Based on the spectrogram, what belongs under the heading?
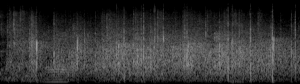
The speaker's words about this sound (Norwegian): altså, sjarmpoeng på første oppgave, det er verdt en applaus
